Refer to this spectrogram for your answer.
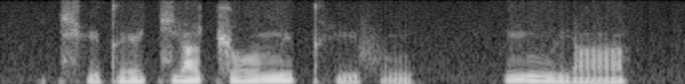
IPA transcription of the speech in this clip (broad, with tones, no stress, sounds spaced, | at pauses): t͡ɕʰ ḭ˨˩ t̪ e˥˧ ɪ̯ t͡ɕ j ä˥˩ ʈ͡ʂ o˥ ʊ̯ n̪ i˧˥ t̪ʰ ḭ˨˩ f ʊ˦ ŋ | i˥˩ ŋ l j ä˧˥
